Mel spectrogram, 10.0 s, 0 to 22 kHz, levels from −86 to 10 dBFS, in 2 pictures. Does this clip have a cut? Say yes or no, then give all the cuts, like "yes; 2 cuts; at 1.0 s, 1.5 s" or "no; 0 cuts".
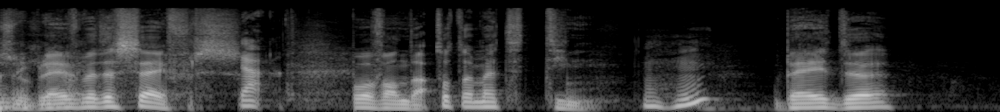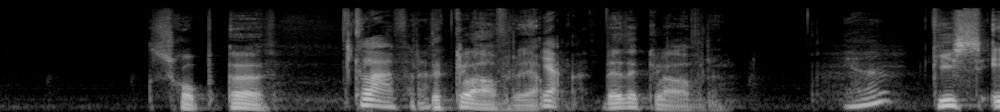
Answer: yes; 2 cuts; at 1.8 s, 2.2 s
